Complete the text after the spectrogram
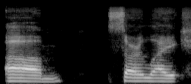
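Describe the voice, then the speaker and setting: A man's voice: a little high, little pitch movement, drawn-out words, darkish tone, clean tone, dry recording. Aussie guy on a podcast panel, opinionated and emphatic, really dry recording. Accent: Australian. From Australia. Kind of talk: casual panel discussion.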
